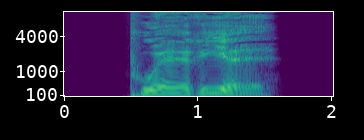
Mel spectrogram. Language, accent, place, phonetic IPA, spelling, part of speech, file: German, Germany, Berlin, [pu̯eˈʁiːl], pueril, adjective, De-pueril.ogg
- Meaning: puerile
